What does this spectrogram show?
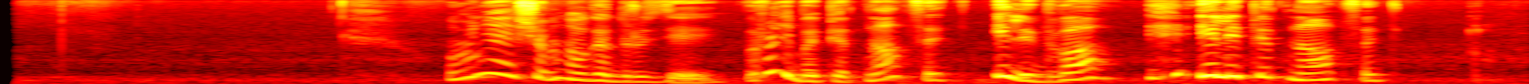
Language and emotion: Russian, positive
